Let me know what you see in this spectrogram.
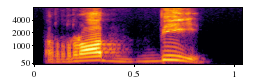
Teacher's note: র উপরে জবর মোটা আওয়াজে পড়তে হবে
